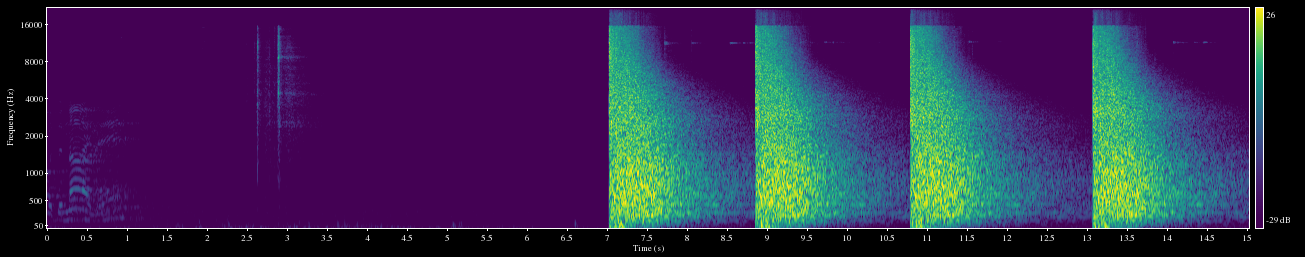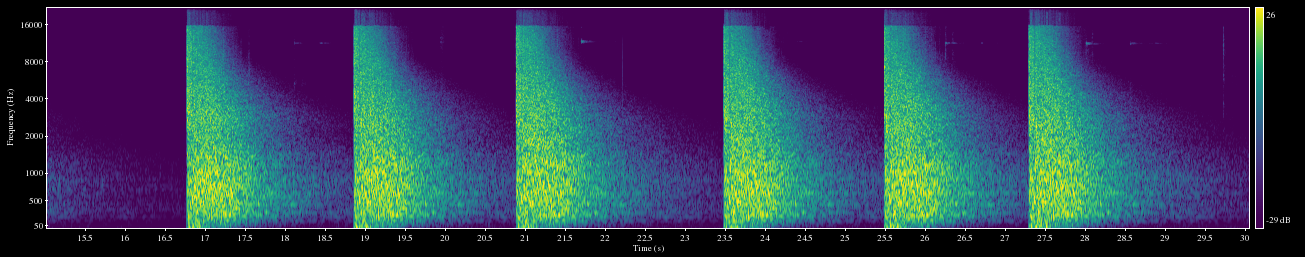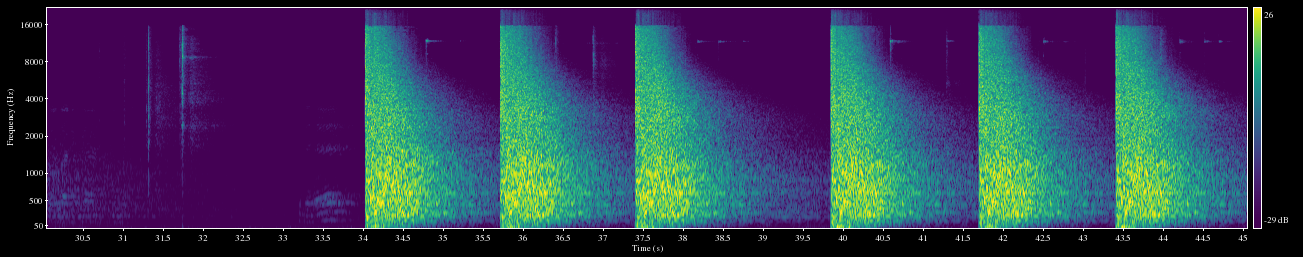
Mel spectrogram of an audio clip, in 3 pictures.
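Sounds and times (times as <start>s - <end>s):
pistol shots: 7.0s - 15.6s, 16.7s - 30.0s, 34.0s - 45.0s.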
